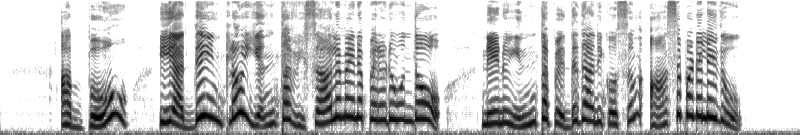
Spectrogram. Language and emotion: Telugu, surprised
